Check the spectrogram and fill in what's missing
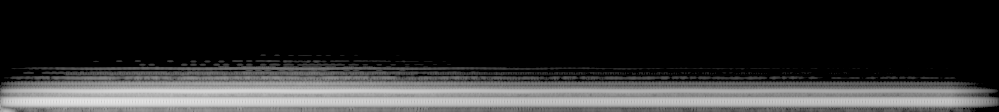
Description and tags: Short Minimoog slowly vibrating pad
